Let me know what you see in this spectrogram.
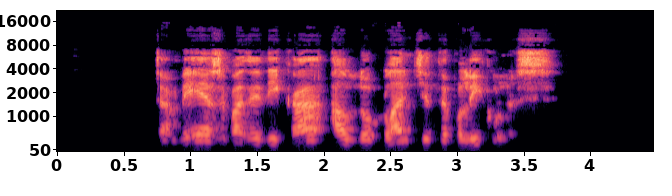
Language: Catalan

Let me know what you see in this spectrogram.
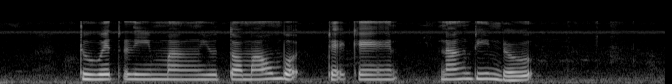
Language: Javanese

